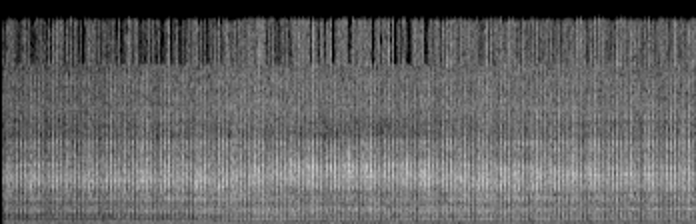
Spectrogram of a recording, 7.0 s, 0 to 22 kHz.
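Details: 2006 BMW 320d, M47N2 diesel, idling: steady regular ticking about three to four beats a second over the engine note; abnormal noise, cause unknown.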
